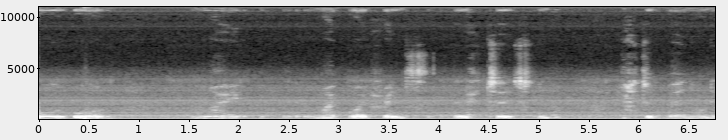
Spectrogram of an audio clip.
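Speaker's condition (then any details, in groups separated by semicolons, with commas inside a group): Facial palsy; can barely hear own speech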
